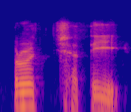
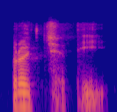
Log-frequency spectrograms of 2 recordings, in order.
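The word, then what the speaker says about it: पृच्छति: The specialty of this pronunciation is this pronunciation of ru slightly trails pa. It doesn't come with ru. Pru. Pruchati. So the ra you will hear the re slightly after pa. Pruchati.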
